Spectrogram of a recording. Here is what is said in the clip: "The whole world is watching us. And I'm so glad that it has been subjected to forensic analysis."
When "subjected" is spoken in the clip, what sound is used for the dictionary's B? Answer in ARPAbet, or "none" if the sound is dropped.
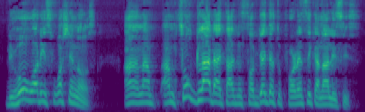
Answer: B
